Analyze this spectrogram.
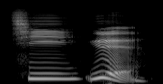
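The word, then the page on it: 七月: qi1yue4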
